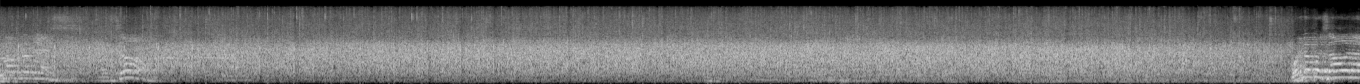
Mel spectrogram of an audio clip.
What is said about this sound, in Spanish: Ese bonito aplauso para todos los jóvenes de los campeones.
